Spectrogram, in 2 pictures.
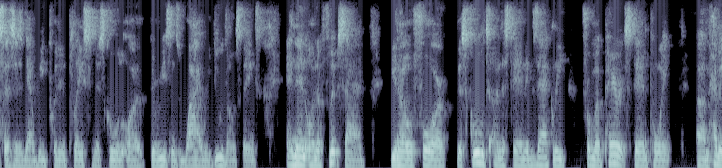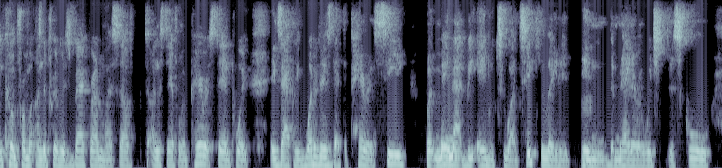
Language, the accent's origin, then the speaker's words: English; New York City, New York, United States; moved away as an adult; also born or lived in South Carolina / Maryland / Georgia / Abu Dhabi; I'm originally from Brooklyn, New York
